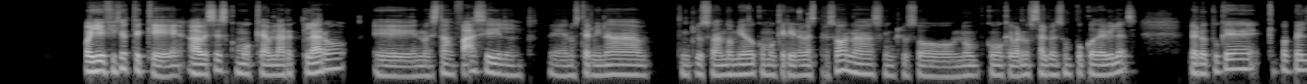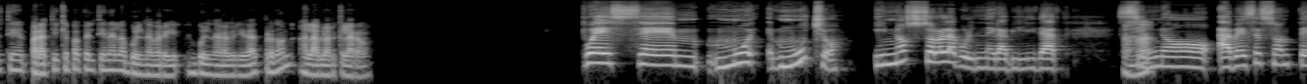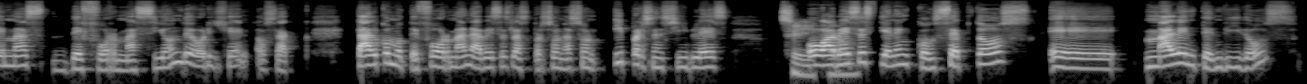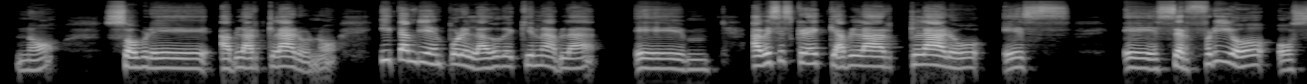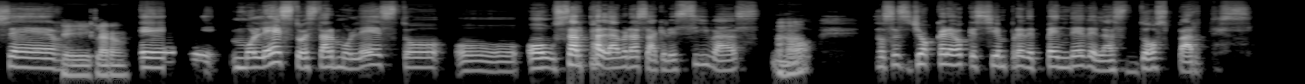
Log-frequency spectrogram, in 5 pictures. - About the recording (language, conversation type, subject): Spanish, podcast, ¿Qué papel juega la vulnerabilidad al comunicarnos con claridad?
- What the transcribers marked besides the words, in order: other background noise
